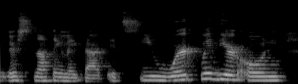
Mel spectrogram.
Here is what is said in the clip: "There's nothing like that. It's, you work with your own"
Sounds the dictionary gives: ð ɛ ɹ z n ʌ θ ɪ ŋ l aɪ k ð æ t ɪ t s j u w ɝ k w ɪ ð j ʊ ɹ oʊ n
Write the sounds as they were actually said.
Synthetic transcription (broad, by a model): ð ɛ ɹ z n ʌ θ ɪ ŋ l aɪ k ð æ t ɪ t s j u w ɝ k w ɪ ð j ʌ ɹ oʊ n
